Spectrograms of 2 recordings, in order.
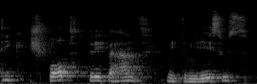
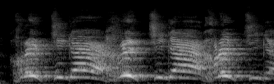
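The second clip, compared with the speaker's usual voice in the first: high, loud furious chant; crowd shouting; 13 semitones higher, 14 dB louder than usual. Acted. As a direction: drown out the governor's plea. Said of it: "alle Leute haben nur noch gerufen".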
